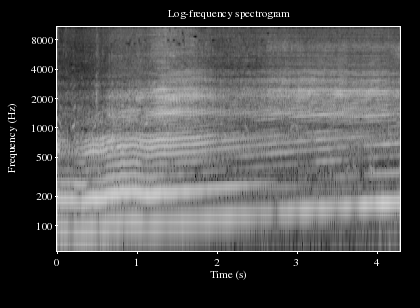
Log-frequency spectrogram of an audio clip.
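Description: Rally car's engine revving hard as it accelerates out of a gravel bend, its note climbing slowly.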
